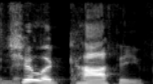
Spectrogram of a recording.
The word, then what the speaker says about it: Chillicothe: So we're getting close to Chillicothe. We know that has a Walmart. – Hold on. It's Chillicothe, fool.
